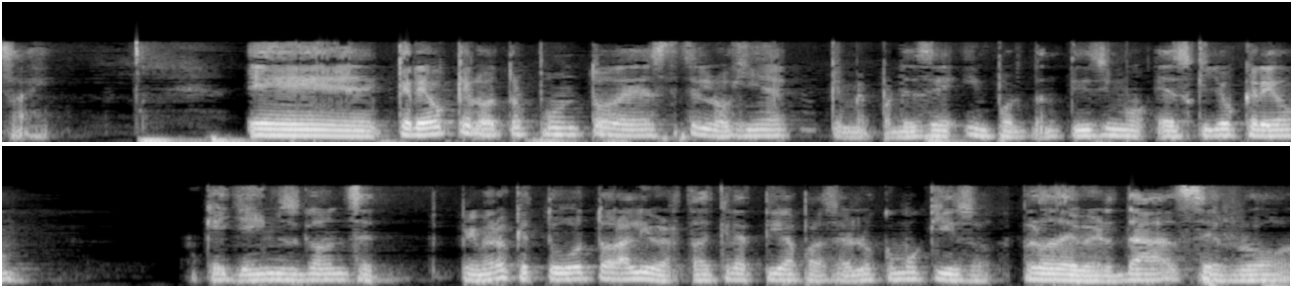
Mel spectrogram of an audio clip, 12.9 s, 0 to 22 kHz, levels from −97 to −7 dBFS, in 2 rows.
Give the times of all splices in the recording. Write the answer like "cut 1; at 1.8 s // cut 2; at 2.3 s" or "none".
cut 1; at 11.5 s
